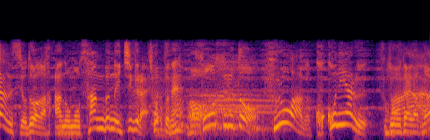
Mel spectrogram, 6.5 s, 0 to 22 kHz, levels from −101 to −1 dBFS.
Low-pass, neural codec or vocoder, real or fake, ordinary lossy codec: 7.2 kHz; none; real; Opus, 24 kbps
